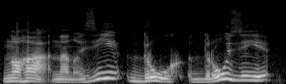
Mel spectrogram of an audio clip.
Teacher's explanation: дзь дуже швидко перейшов у зь.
